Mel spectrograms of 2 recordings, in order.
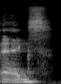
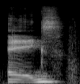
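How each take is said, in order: First: Eggs is said with a standard-sounding vowel. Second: Eggs is said with a Texan-sounding vowel. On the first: This is how others usually say it. "instead of eggs" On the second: This is how the speaker personally says it. "I say like eggs ... Maybe that's the Texan in me"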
